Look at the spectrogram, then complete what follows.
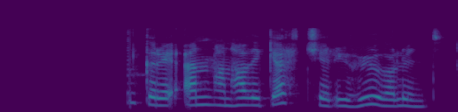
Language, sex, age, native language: Icelandic, male, 11, Icelandic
